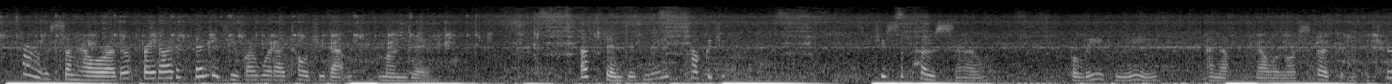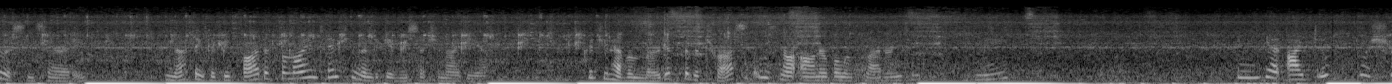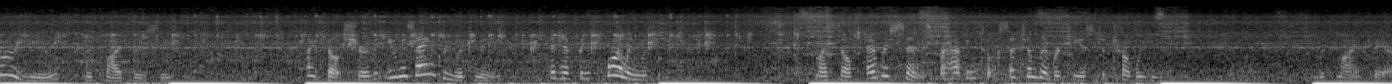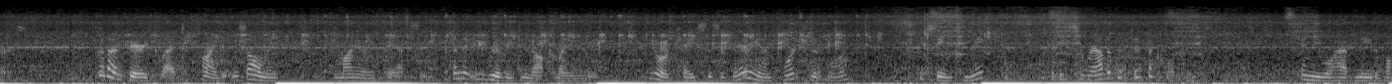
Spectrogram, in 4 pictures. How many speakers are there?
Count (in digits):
1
